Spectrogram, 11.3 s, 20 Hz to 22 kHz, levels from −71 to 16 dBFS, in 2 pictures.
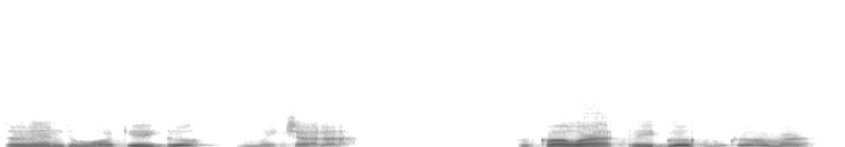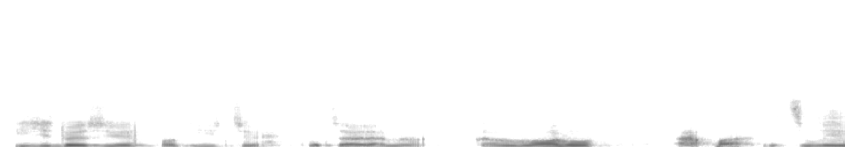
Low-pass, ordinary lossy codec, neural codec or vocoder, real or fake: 7.2 kHz; none; codec, 16 kHz, 0.5 kbps, X-Codec, HuBERT features, trained on balanced general audio; fake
